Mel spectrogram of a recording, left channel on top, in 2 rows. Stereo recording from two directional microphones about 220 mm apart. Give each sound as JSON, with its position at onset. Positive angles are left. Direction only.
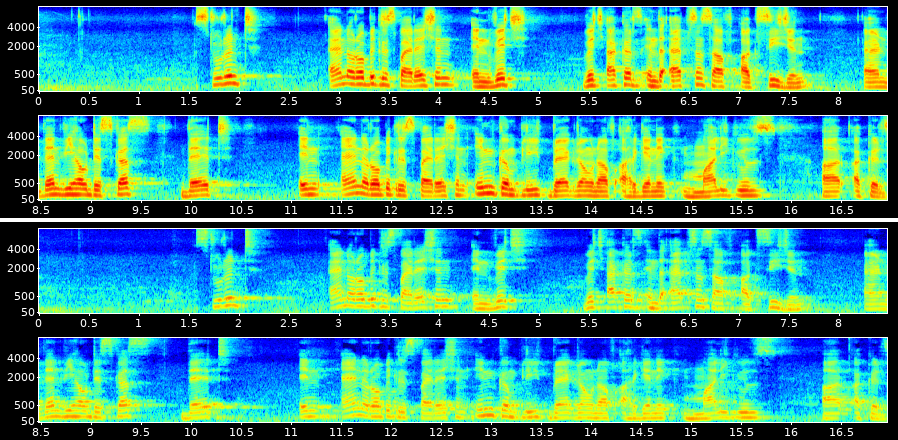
{"t": 1.7, "sound": "a man's voice", "side_deg": 50}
